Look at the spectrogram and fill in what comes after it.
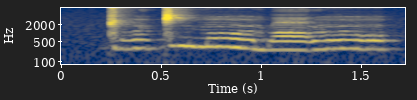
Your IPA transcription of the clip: ɡ͡ǁ õː l ɡ͡ǁ ĩ m õː b æː l õː

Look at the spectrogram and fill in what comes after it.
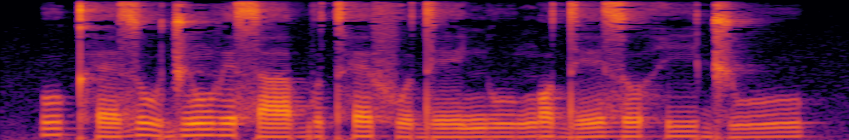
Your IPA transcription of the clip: u˦ kʰ ɛ˨ z u˦˨ d͡ʒ ũ˦ β ɪ˦ s aː˨ b ʊ˦ tʰ ɛ˦ f ʊ˨ d eː˨ ɲ uː˨ ŋ ɔ˦ d e˨˦ z ʊ˦ h iː˦ d͡ʒ uː˨˦

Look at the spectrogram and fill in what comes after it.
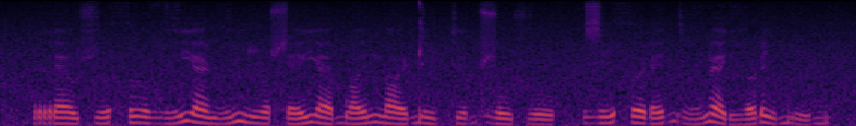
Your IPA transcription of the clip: r ɛ˨˩ ʊ̯ ç ɯ˩˥ h ɯ˨˩ ʊ̯ v e̤˩˥ j ɛ˨˩ ɳ o̤˩˥ ɲ i˨˩ ʊ̯ ɬ e˩˥ j ɛ˨˩˦ b ʌ˩˥ ɪ̯ n̪ ʌ˨˩˦ ɪ̯ ɖ i˨˩˦ kʲ o˩˥ b ɮ u˨˩ ç u˨˩ | z i˩˥ h ɯ˨˩ ɽ e˩˥ ɡʱ o̤˩˥ ɳ ɛ˨˩ ɾʲ e̤˨˩˦ ʊ̯ ɽ i˨˩˦ b i˨˩˦ b

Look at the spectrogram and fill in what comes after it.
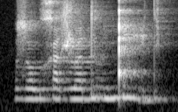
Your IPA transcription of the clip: z ɔ u̯ x a z ɭ a d ɯ ŋ͡ǃ i d

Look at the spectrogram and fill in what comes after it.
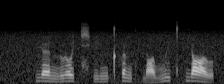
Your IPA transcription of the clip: p j ɛ˥˩ n ɻ ɤ˥ t͡ɕʰ i˧˥ ŋ t̪ʰ ə˥˩ n pʰ j ɑ˩ ʊ̯ m i˥˧ t̪ʰ j ɑ˥˩ ʊ̯

